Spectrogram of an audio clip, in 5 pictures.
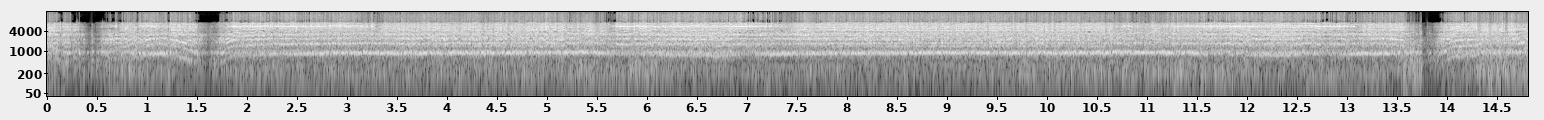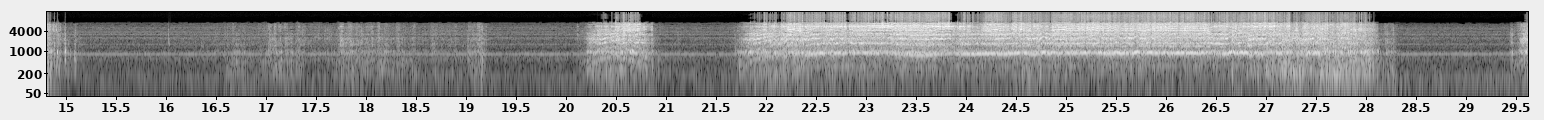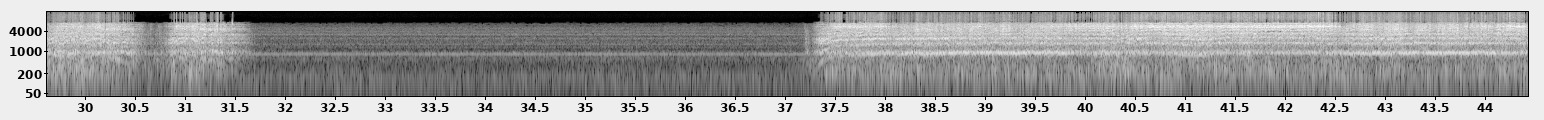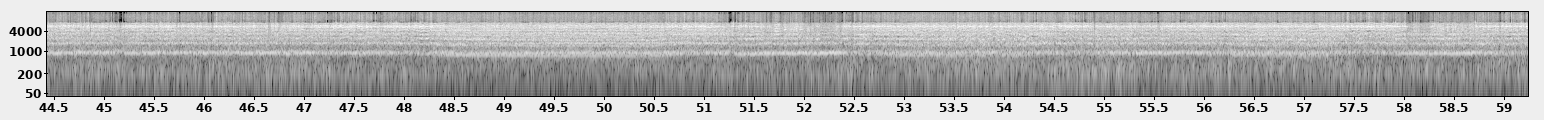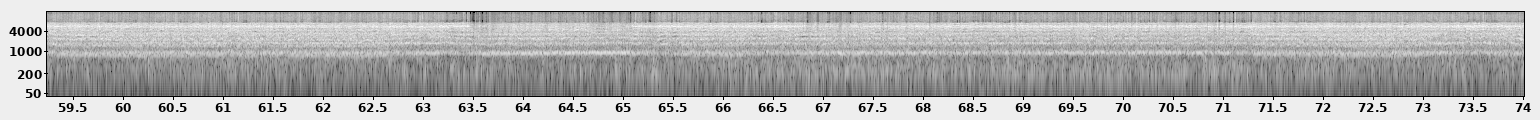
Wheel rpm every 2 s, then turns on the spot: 120, 200, 220, 210, 210, 220, 180, 80, 10, 10, 40, 200, 210, 200, 40, 70, 0, 0, 30, 210, 220, 220, 230, 230, 220, 220, 220, 220, 220, 220, 210, 220, 220, 220, 230, 230, 220.
16-22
